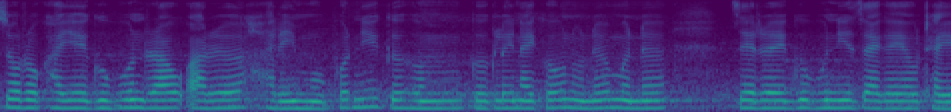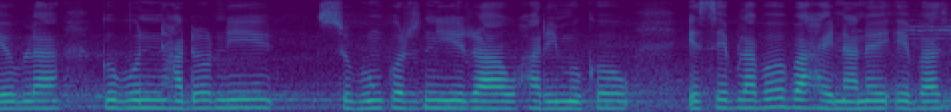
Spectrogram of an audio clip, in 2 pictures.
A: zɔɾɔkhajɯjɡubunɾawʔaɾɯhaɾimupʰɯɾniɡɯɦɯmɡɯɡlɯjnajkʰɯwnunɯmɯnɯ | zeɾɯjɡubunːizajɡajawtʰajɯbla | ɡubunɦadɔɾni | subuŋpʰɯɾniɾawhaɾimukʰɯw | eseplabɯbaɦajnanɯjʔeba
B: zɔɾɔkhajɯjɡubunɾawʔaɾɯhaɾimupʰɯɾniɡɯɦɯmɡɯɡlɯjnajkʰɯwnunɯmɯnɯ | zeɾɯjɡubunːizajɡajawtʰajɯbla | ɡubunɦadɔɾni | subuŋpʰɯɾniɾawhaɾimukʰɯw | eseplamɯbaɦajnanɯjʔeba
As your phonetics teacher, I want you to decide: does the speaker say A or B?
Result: A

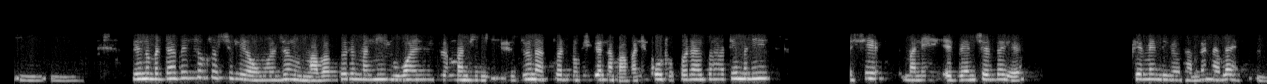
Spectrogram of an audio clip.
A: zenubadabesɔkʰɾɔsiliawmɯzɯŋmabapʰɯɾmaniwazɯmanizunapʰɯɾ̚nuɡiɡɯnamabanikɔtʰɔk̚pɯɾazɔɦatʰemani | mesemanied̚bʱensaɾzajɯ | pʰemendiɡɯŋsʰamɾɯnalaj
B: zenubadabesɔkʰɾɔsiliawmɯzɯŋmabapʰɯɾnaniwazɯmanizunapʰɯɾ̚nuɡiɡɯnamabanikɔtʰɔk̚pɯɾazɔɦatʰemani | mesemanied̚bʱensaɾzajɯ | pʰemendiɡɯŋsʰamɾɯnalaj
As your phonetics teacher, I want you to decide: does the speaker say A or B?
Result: A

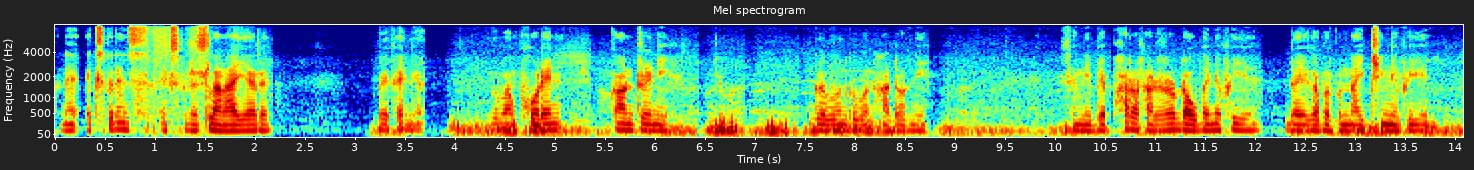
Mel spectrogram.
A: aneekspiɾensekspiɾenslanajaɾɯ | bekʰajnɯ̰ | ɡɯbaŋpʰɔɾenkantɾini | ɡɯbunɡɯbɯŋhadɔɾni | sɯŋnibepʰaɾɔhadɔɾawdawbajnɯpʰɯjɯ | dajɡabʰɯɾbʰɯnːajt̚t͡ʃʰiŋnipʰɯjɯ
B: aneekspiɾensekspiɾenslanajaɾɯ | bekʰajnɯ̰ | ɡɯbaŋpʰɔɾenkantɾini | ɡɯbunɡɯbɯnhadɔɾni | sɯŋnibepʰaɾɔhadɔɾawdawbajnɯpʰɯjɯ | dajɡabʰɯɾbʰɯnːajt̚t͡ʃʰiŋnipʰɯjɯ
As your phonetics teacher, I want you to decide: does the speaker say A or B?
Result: B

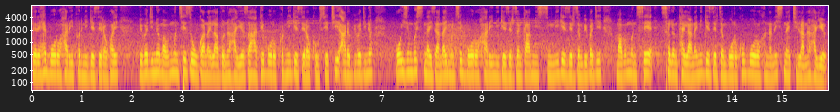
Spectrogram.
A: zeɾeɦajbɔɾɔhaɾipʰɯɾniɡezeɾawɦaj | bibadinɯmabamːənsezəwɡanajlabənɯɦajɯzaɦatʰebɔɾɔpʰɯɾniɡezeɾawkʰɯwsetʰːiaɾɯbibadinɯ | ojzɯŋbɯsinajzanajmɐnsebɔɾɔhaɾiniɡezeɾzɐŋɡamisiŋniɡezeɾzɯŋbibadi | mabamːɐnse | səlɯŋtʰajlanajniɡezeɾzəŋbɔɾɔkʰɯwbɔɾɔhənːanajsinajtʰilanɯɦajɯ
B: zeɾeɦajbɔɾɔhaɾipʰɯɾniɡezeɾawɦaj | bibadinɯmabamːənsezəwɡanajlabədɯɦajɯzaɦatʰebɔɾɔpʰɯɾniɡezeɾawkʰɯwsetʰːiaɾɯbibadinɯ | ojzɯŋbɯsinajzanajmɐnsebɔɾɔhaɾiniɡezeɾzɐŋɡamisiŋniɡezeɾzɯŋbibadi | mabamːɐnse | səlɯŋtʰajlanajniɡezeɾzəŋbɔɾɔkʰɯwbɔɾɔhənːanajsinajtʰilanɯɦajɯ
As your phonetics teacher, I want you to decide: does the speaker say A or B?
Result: A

